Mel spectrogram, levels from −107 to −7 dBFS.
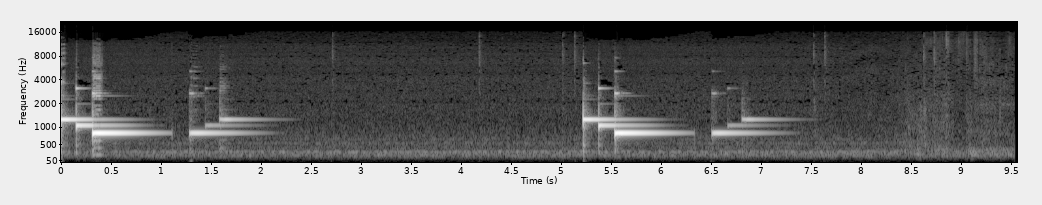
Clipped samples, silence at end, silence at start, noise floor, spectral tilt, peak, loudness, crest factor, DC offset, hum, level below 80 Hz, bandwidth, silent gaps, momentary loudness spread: under 0.1%; 2.5 s; 0 s; -60 dBFS; -1 dB/octave; -6 dBFS; -20 LUFS; 18 dB; under 0.1%; none; under -90 dBFS; 10.5 kHz; none; 23 LU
